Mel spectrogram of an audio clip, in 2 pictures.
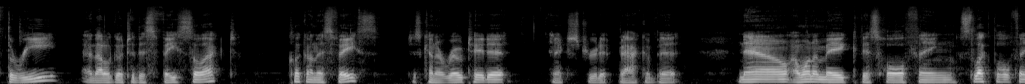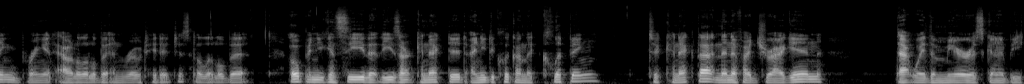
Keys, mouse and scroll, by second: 1.0-2.8 drag, 2.8 right click, 3.0 shift+middle click, 3.8 r, 4.3 g, 4.7 middle click, 5.4 e, 6.1 middle click, 6.4 r, 6.6 g, 7.1-8.3 middle drag, 8.3 g, 8.8 a, 9.0 a, 9.5 middle click, 10.0 g, 10.8 r, 11.6-12.7 middle drag, 12.7 g, 12.9 g, 13.3 middle click, 13.5 scroll up 2, 14.1-15.5 middle drag, 15.5 click, 15.8 middle click, 16.1 g, 17.9 g, 19.5-20.4 drag.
